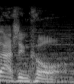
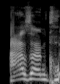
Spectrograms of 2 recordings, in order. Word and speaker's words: Azincourt: and forever be known as the Battle of Agincourt. It's uh actually pronounced Azincourt.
